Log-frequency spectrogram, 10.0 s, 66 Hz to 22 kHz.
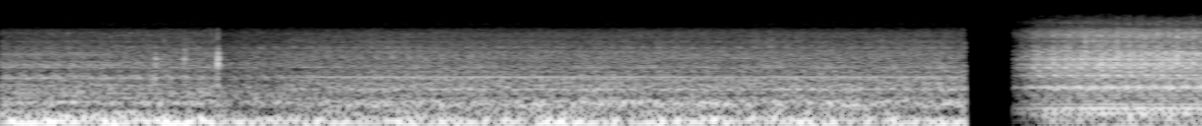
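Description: Engine idling with a steady low rumble. The sound cuts out for a moment near the end and comes back with more mid-range clatter as the VW ALH 1.9 TDI diesel idles.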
